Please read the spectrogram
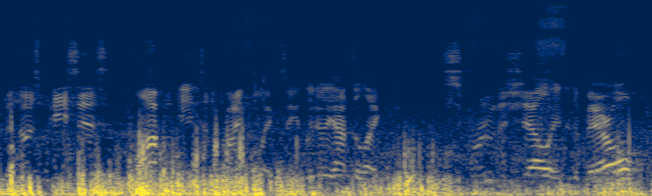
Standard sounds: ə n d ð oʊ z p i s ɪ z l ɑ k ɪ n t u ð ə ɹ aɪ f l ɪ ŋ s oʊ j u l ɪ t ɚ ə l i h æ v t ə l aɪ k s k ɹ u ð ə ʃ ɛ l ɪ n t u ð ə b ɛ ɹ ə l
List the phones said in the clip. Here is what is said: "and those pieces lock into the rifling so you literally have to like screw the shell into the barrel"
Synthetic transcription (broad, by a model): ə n ð oʊ z p i s ɪ z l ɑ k ɪ n t u ð ə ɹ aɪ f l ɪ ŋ s oʊ j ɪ l ɪ t ɚ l i h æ f t ə l aɪ k s k ɹ u ð ə ʃ ɛ l ɪ n t u ð ə b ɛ ɹ l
